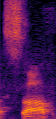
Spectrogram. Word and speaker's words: Saab: And I was like, hey, man, how do you pronounce that car name? He was like, Saab.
